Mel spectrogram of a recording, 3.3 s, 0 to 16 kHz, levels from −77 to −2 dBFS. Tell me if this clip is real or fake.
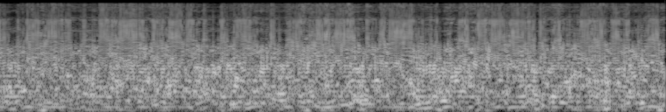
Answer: fake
